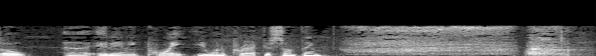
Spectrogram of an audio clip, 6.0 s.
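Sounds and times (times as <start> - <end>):
speech: 0.0 - 3.7
quick, complete exhale of breath: 3.4 - 5.9.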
